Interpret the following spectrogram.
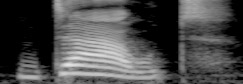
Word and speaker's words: doubt: Doubt B is silent and doubtful.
